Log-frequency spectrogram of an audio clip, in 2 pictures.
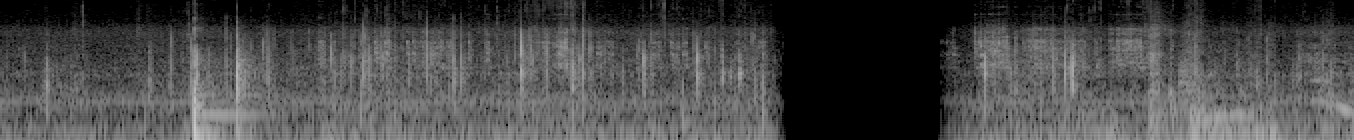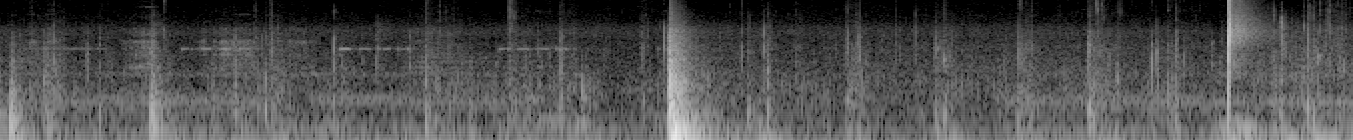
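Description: Rope hauled hand over hand through a block-and-tackle pulley system on a vehicle: scattered light clicks and creaks, with one loud thump about three-quarters of the way through. The sound cuts out completely for about a second near five seconds in.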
